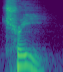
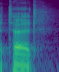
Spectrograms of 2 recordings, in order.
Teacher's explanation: the th is pronounced as if it were just t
